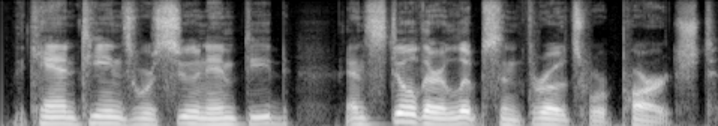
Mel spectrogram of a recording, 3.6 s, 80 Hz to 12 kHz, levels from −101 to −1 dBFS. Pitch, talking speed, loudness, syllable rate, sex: 115 Hz, 215 wpm, -17 LUFS, 5.7 syllables/s, male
